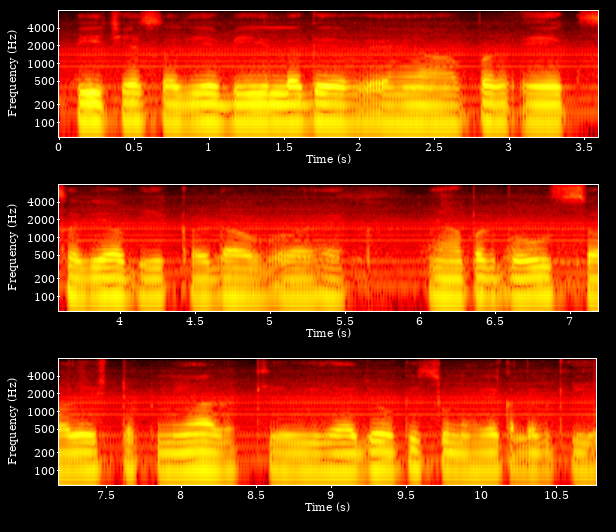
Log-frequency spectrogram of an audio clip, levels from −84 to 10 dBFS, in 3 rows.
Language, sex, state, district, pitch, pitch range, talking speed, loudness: Hindi, male, Uttar Pradesh, Saharanpur, 100 Hz, 100-105 Hz, 150 wpm, -19 LUFS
